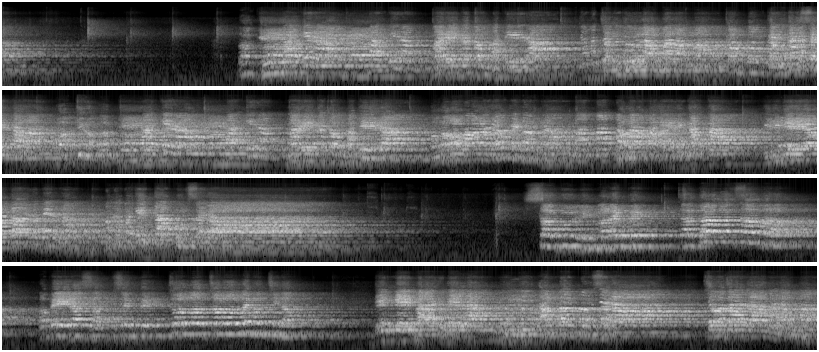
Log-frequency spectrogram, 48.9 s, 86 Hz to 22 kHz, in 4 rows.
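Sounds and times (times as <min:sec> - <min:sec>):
mixed choir singing unaccompanied: 0:00.0 - 0:01.4, 0:03.5 - 0:30.8, 0:32.3 - 0:48.9.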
